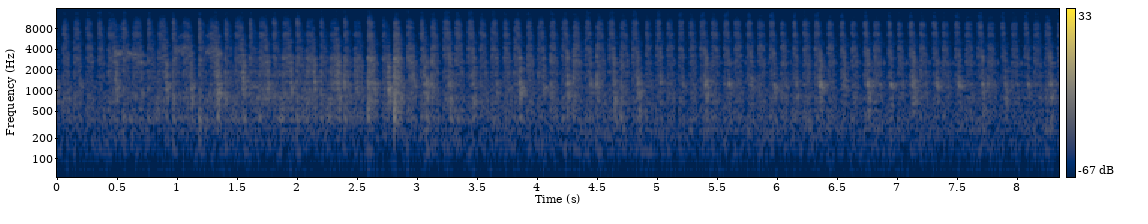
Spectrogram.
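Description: A red felt-tip marker tip rubs rapidly in short strokes across a sheet of drawing paper to color in a shape. The result is a steady, dense run of quick, bright scratchy rasps with no low end, continuing for about eight seconds.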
